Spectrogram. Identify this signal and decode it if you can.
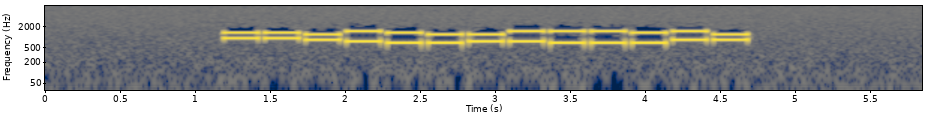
DTMF, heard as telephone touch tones, dialled by machine, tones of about 230 ms. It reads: 0076214633297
